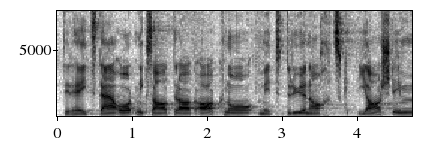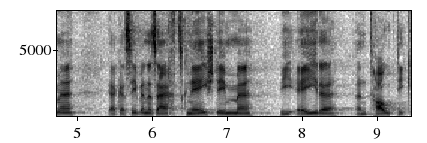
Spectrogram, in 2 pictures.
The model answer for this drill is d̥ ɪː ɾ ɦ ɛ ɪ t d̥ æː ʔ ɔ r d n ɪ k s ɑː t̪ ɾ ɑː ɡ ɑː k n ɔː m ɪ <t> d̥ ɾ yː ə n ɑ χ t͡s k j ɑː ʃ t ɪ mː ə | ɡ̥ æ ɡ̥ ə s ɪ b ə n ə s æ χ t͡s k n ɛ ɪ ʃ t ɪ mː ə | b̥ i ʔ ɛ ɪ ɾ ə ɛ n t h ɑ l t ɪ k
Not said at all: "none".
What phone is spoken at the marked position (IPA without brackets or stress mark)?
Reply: t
